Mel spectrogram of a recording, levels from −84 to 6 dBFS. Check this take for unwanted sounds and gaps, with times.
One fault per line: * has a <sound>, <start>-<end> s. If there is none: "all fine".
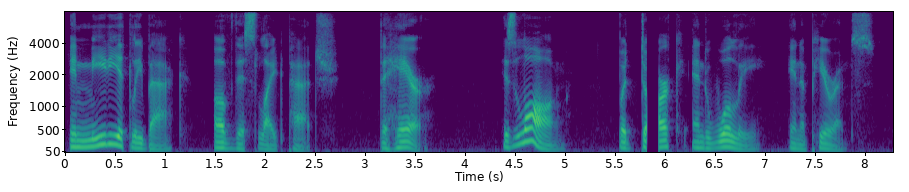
* has a dropout, 5.8-5.9 s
